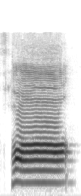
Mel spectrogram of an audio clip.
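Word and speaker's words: خاء: আমরা যেটা শিখছি এইটা এই অক্ষরটা গলার ওই কি বলে শেষ ভাগ থেকে আমরা উচ্চারণ করব এবং মোটা আওয়াজে এক আলিফ টান হবে খ সবাই একসাথে এটা উচ্চারণ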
